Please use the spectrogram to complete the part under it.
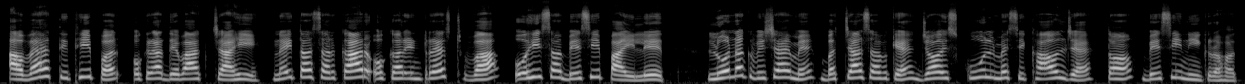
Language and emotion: Maithili, neutral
